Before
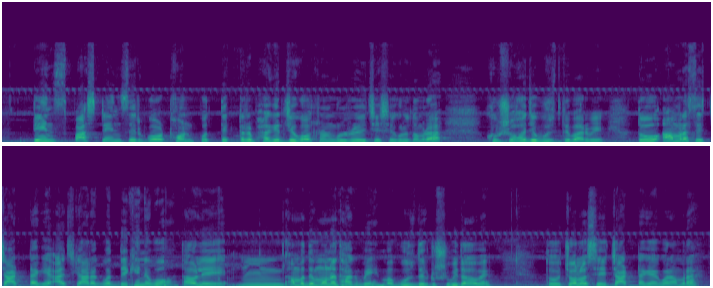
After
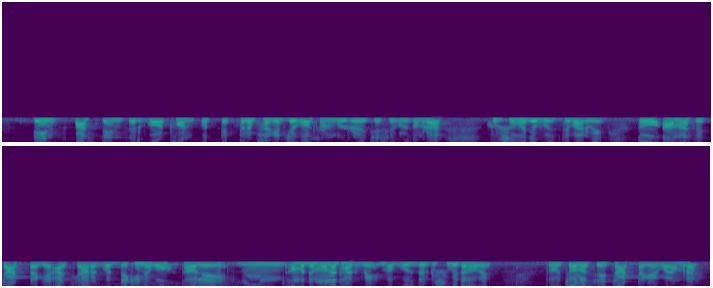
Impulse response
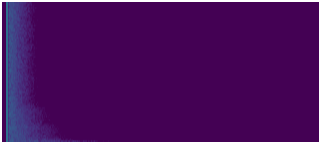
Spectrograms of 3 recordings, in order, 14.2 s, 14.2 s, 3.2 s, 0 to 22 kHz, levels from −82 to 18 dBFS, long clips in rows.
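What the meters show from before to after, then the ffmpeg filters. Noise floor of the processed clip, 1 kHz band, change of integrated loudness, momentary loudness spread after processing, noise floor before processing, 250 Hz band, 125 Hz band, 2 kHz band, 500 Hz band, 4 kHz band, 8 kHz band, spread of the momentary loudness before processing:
-60 dBFS, -19.5 dB, -3.5 dB, 7 LU, -53 dBFS, under -35 dB, under -30 dB, -4.5 dB, under -35 dB, +9.5 dB, under -40 dB, 8 LU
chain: -af "lowpass=f=3.2k:t=q:w=0.5098,lowpass=f=3.2k:t=q:w=0.6013,lowpass=f=3.2k:t=q:w=0.9,lowpass=f=3.2k:t=q:w=2.563,afreqshift=-3800,bandreject=f=304.9:t=h:w=4,bandreject=f=609.8:t=h:w=4,bandreject=f=914.7:t=h:w=4,bandreject=f=1.2196k:t=h:w=4,bandreject=f=1.5245k:t=h:w=4,bandreject=f=1.8294k:t=h:w=4,volume=-6.5dB"

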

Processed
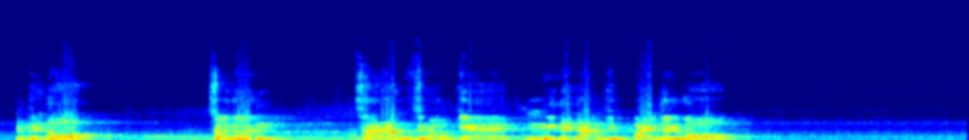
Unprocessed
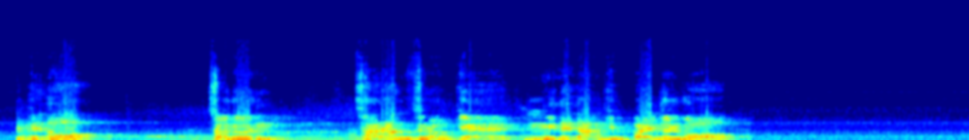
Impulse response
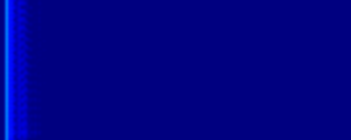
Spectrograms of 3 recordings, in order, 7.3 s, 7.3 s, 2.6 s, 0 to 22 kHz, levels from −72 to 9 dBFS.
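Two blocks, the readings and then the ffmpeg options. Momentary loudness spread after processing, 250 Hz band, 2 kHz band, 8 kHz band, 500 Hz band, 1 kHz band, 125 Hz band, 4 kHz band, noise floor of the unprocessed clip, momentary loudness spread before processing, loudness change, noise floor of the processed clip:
18 LU, -2.0 dB, -0.5 dB, -1.0 dB, -1.5 dB, -1.0 dB, +0.5 dB, -1.5 dB, -46 dBFS, 19 LU, -1.5 dB, -47 dBFS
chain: -filter_complex "[0:a]asplit=2[a][b];[b]aecho=1:1:7.5:0.65[c];[1:a]atrim=start_sample=2205,lowshelf=f=220:g=7.5[d];[c][d]afir=irnorm=-1:irlink=0,volume=-2dB[e];[a][e]amix=inputs=2:normalize=0,volume=-4.5dB"

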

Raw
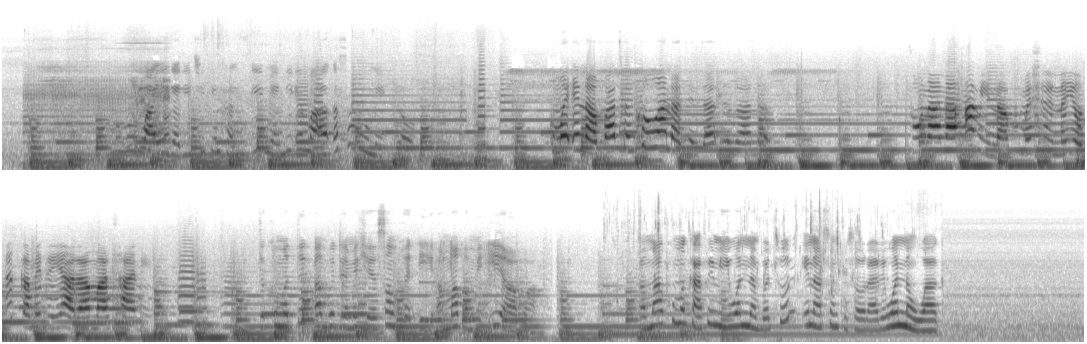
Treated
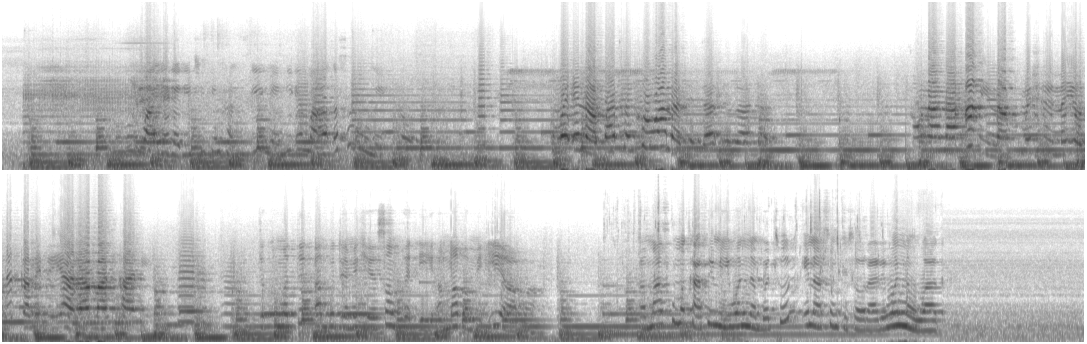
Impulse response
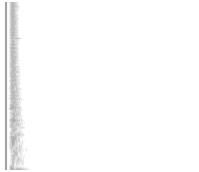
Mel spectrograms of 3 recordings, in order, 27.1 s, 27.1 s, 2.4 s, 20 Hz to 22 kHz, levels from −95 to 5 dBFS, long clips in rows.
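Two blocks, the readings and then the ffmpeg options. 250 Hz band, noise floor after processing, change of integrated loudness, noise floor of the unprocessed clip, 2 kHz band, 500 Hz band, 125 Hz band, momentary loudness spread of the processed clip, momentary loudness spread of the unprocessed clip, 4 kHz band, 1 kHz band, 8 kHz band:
0.0 dB, -46 dBFS, -4.5 dB, -49 dBFS, -5.0 dB, 0.0 dB, -0.5 dB, 10 LU, 16 LU, +1.5 dB, -8.0 dB, n/a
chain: -filter_complex "[0:a]equalizer=f=1.1k:t=o:w=0.44:g=-14,asplit=2[a][b];[b]acompressor=threshold=-36dB:ratio=6,volume=-1.5dB[c];[a][c]amix=inputs=2:normalize=0,aeval=exprs='clip(val(0),-1,0.0631)':c=same[d];[1:a]atrim=start_sample=2205,afade=t=out:st=0.18:d=0.01,atrim=end_sample=8379[e];[d][e]afir=irnorm=-1:irlink=0"

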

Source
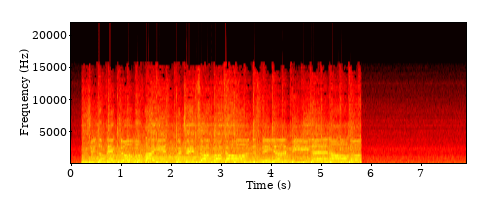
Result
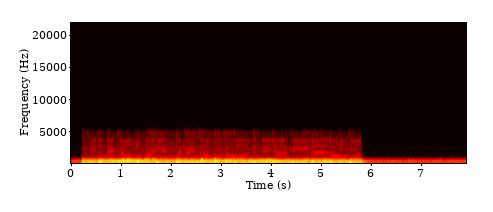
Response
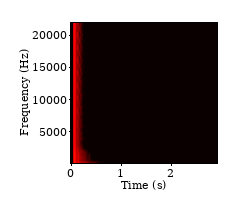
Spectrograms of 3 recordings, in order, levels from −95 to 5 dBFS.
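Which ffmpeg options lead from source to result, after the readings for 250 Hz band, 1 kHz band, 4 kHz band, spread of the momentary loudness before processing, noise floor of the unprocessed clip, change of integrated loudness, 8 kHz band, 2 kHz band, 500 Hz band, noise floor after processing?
-4.0 dB, under -30 dB, under -35 dB, 2 LU, -48 dBFS, -7.0 dB, under -40 dB, under -35 dB, -0.5 dB, -55 dBFS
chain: -filter_complex "[0:a]firequalizer=gain_entry='entry(300,0);entry(540,9);entry(800,-30)':delay=0.05:min_phase=1[a];[1:a]atrim=start_sample=2205,asetrate=70560,aresample=44100[b];[a][b]afir=irnorm=-1:irlink=0,aresample=11025,aresample=44100"

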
